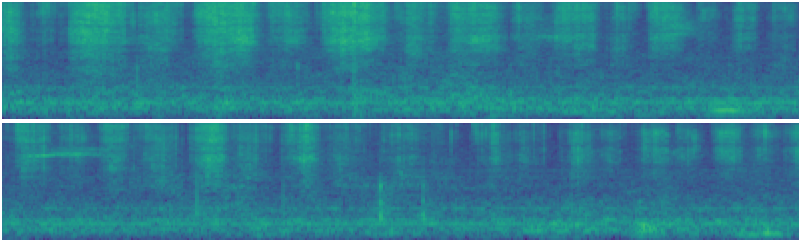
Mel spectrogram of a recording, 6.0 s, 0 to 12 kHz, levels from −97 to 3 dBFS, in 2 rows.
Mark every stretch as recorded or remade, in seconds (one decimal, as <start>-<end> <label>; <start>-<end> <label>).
0.0-3.1 remade; 3.1-5.3 recorded; 5.3-6.0 remade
